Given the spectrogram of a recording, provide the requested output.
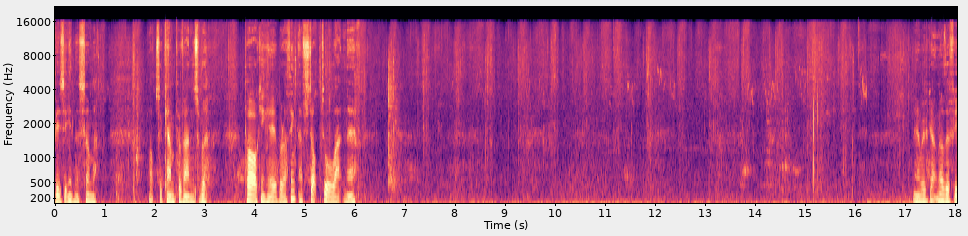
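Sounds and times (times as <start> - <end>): footsteps on gravel and grass: 0.0 - 18.0
low rumble: 15.2 - 18.0.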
